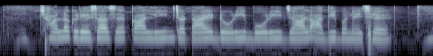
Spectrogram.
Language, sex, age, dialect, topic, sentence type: Maithili, female, 18-24, Eastern / Thethi, agriculture, statement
